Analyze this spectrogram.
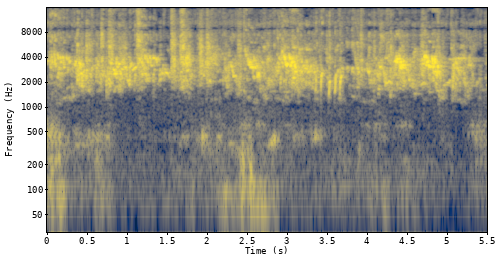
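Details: Several pet budgies, also called parakeets, compete for favourite treats, producing continuous busy chirping with quick trills and scratchy notes layered over one another, plus faint low rustling.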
